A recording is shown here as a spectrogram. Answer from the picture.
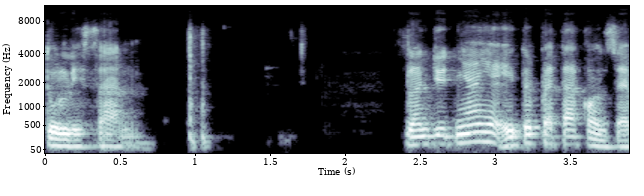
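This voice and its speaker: This man speaks with ordinary pitch variation. His pace is moderate. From Indonesia, Bondowoso, East Java. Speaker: teacher. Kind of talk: lesson.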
